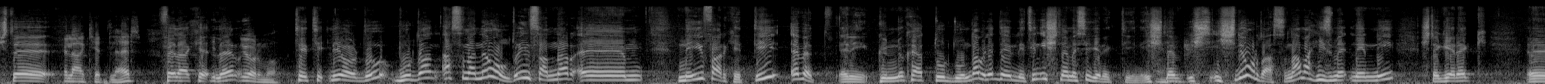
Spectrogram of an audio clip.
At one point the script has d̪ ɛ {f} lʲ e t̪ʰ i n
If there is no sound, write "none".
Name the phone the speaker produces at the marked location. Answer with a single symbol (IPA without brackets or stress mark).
v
